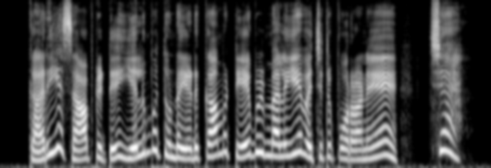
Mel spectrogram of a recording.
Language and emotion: Tamil, disgusted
